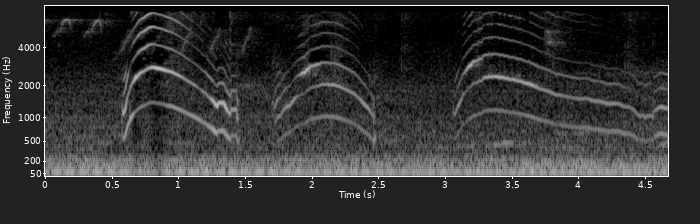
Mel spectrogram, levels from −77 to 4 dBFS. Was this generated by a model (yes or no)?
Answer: no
